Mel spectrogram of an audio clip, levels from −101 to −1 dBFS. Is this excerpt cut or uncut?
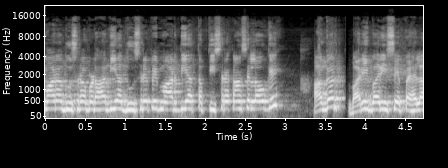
cut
